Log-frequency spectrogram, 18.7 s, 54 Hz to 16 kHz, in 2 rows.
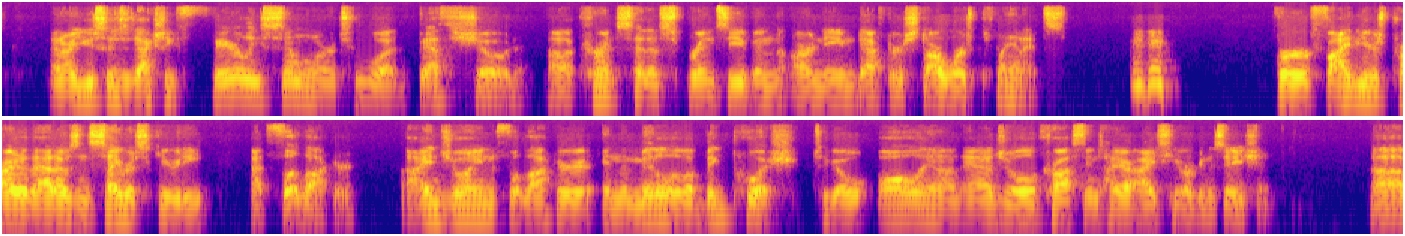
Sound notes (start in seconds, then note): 7.9 laughs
